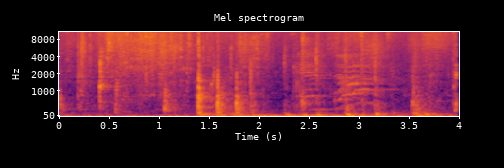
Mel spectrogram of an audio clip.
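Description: China teacups and a teapot clinking and rattling on a tray, a series of short sharp knocks, with low thuds of people moving about.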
